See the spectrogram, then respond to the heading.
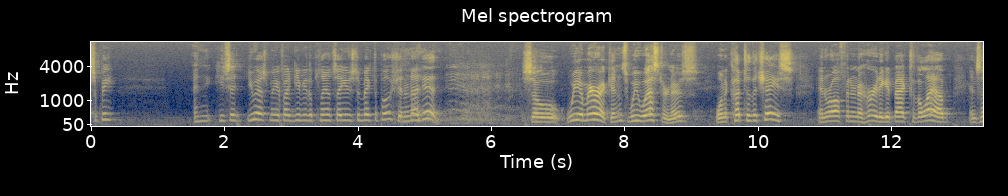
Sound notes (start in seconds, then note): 4.6 laugh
